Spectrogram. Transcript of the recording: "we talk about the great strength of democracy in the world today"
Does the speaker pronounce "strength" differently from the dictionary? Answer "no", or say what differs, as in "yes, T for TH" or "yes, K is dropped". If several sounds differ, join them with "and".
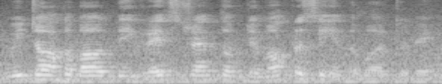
yes, T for TH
